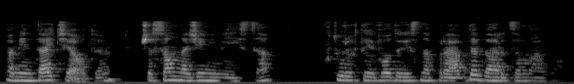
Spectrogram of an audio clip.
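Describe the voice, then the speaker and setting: A woman's voice: lowish voice, fairly even intonation, normal speed, fairly bright tone, highs cut off. A woman teaching a recorded school lesson for children, patient and addressing the pupils directly.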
